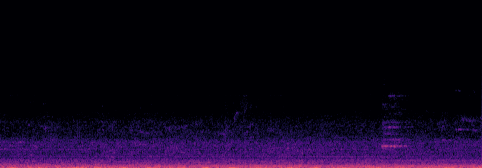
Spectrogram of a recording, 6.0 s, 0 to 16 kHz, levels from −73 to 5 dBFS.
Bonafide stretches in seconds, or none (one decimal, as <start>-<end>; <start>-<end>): 1.0-2.0; 4.1-5.2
